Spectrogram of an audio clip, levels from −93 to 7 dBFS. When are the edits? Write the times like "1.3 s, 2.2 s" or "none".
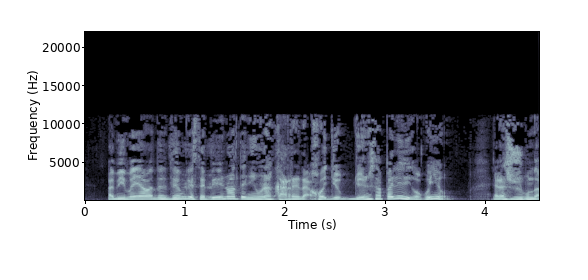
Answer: none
